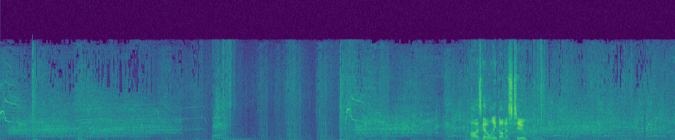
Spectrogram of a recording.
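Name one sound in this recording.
Large wings flap.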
